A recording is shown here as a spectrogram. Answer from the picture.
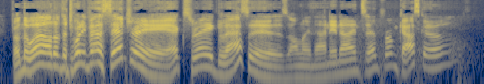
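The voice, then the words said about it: Fast, high-pitched 1920s announcer voice. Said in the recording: “1920s announcer voice ... you can do that really well ... up the tone of your voice and you just speak real fast”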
